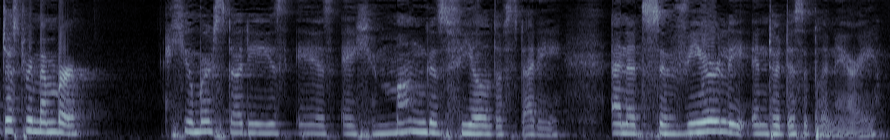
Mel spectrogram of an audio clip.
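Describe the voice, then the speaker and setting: A woman's voice: lowish voice, warm tone, poor audio. A woman who grew up in Germany and Italy, giving a university lecture and answering questions, talking in a discursive way and often checking in with "right?". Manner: discursive, self-correcting, asks "right?". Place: university auditorium.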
